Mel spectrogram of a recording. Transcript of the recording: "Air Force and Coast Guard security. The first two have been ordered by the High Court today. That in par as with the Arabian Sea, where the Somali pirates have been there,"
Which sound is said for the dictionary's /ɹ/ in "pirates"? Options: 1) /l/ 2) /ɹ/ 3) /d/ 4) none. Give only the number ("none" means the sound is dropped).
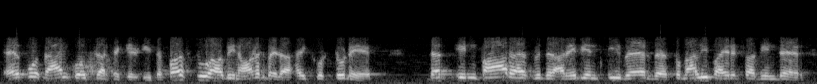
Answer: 2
